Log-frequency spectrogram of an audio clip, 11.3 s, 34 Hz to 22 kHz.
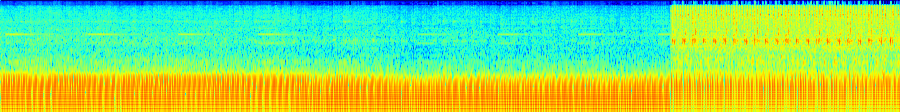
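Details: VW Mk4 Jetta 1.8T with GT28R turbo at idle after 2-step launches; ticking from the head grew louder on the drive home and idle acting up; light quick top-end tick over uneven idle; owner suspects cam chain tensioner or dry lifters.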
